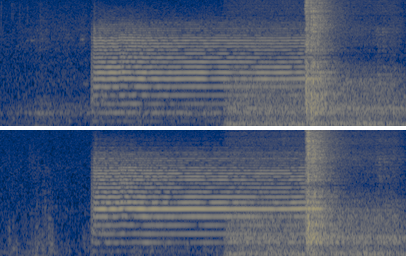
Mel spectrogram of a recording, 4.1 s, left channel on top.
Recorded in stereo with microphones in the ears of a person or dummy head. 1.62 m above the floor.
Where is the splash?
35° left (ahead or behind), 9.5 m.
